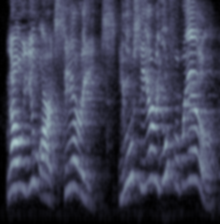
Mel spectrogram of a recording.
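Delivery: high, slow, disbelieving retort; incredulous challenge. Pretend. Challenging a joking friend.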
